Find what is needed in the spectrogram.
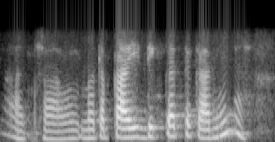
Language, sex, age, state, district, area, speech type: Sindhi, female, 30-45, Rajasthan, Ajmer, urban, conversation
